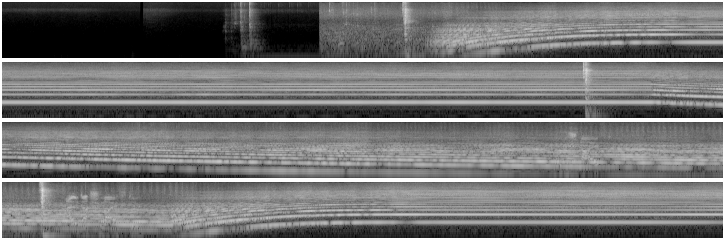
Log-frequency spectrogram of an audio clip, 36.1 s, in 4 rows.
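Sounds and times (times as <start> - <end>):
civil defence siren wailing: 4.0 - 36.0
click of siren drive: 5.0 - 6.0, 16.2 - 17.4, 27.4 - 28.1.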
